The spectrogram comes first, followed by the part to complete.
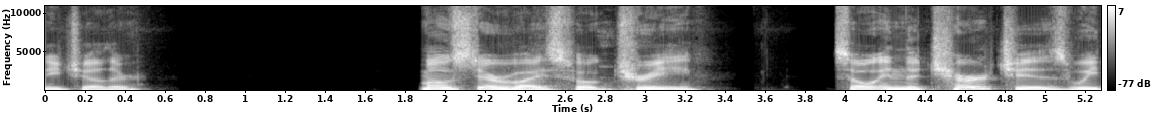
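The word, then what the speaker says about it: Twi: where we were, is Tree. Now that's spelled, Tim, you're taking notes over there. It's spelled T-W-I, but it sounds like tree. Naturally, that's pronounced tree.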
